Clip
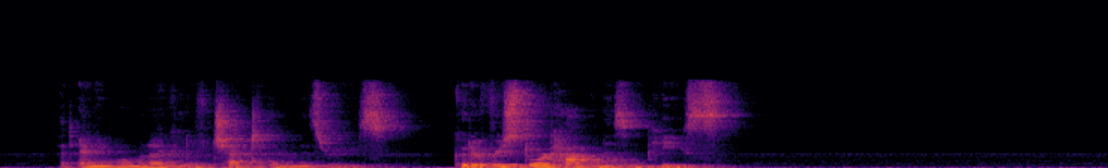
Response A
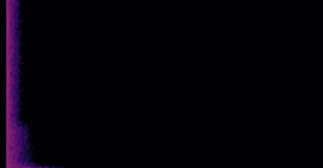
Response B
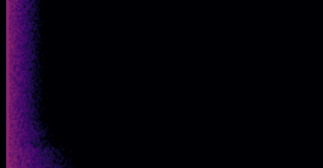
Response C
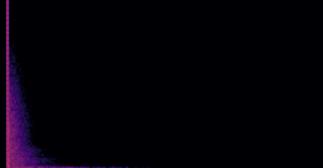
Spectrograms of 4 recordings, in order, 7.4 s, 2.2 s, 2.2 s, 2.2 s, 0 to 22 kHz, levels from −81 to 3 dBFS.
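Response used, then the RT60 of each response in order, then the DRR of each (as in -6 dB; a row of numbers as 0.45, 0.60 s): B; 0.45, 0.90, 0.65 s; -2.5, -3.5, -4.5 dB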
